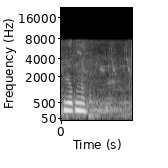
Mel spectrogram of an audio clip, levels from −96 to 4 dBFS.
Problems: low volume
